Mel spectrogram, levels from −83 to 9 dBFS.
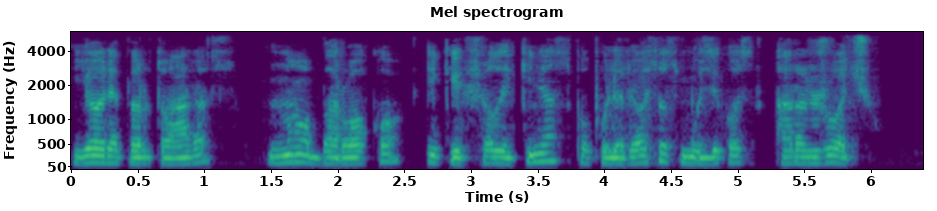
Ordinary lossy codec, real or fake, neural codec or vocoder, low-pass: AAC, 32 kbps; fake; vocoder, 24 kHz, 100 mel bands, Vocos; 5.4 kHz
